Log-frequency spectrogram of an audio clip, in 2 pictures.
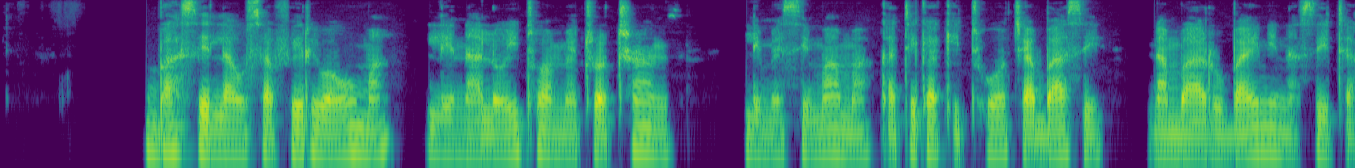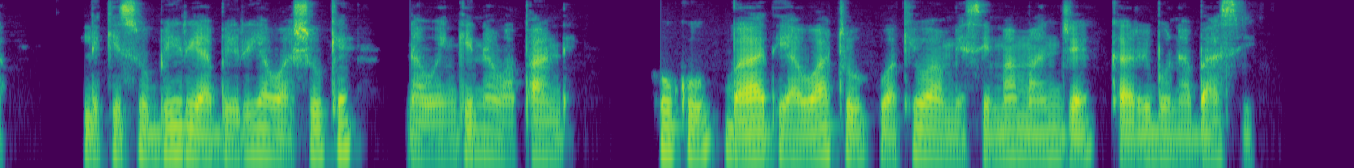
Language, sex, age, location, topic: Swahili, male, 25-35, Nairobi, government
